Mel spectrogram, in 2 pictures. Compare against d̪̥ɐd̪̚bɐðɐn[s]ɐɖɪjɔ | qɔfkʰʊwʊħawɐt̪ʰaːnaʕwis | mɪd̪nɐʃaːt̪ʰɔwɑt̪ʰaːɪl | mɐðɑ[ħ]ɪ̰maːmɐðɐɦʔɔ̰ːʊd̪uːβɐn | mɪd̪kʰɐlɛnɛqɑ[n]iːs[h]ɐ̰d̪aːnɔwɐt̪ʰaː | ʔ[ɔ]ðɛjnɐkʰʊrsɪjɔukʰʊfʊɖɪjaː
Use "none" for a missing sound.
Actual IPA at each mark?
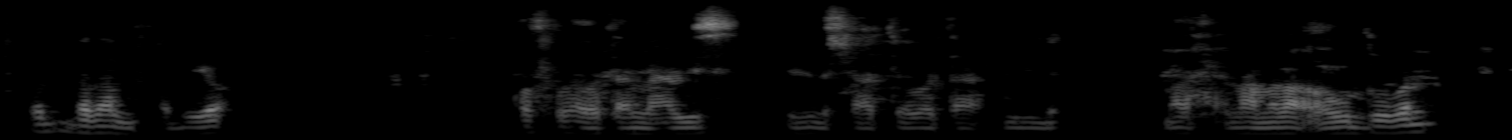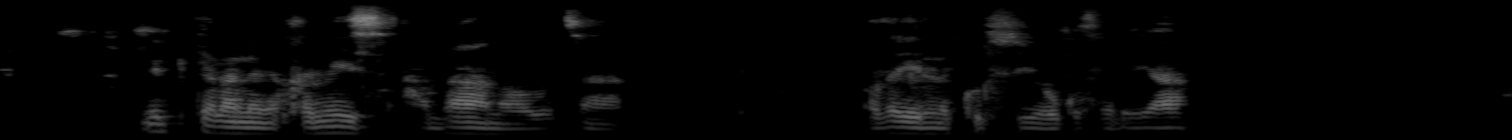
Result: f, ħ, m, h, ɔ

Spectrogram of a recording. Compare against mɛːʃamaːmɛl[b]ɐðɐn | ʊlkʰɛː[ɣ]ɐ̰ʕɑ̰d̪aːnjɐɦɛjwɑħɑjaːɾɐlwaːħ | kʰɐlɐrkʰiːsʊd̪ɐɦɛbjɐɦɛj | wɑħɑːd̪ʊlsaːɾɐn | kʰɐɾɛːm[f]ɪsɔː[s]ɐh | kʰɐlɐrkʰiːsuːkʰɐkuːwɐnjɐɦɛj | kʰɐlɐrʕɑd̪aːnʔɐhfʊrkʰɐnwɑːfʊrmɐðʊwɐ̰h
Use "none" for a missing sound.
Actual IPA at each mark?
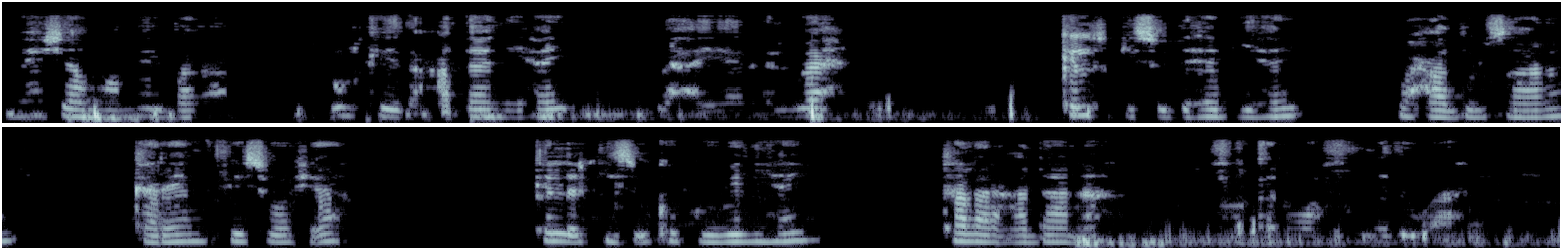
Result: b, ð, f, ʃ

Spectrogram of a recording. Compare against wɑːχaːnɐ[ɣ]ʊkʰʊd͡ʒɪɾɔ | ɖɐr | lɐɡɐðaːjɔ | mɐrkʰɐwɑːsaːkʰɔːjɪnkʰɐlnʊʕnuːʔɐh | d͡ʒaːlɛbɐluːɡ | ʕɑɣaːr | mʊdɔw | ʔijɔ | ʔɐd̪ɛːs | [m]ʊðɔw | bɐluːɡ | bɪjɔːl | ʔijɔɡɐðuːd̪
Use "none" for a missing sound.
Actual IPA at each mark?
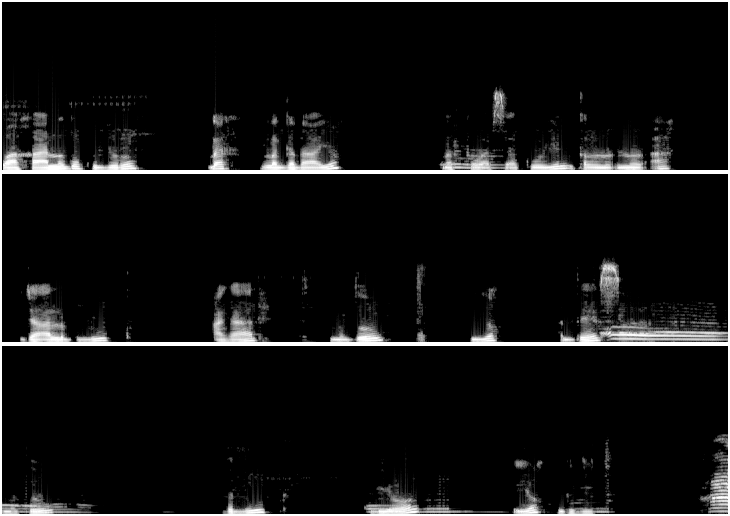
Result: ð, m

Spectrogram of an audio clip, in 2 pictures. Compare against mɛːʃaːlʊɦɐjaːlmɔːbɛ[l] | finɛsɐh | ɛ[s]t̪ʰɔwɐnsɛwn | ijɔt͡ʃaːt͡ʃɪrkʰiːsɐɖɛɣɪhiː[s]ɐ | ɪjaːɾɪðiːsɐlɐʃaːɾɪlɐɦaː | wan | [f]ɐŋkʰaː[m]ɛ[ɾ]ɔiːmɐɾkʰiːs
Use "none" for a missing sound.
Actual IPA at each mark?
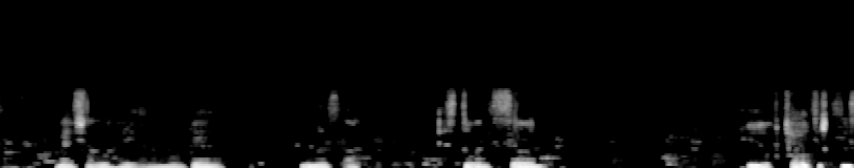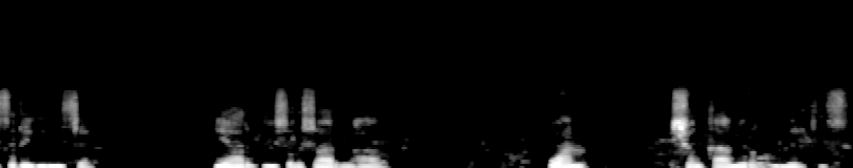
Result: l, s, s, ʃ, m, ɾ

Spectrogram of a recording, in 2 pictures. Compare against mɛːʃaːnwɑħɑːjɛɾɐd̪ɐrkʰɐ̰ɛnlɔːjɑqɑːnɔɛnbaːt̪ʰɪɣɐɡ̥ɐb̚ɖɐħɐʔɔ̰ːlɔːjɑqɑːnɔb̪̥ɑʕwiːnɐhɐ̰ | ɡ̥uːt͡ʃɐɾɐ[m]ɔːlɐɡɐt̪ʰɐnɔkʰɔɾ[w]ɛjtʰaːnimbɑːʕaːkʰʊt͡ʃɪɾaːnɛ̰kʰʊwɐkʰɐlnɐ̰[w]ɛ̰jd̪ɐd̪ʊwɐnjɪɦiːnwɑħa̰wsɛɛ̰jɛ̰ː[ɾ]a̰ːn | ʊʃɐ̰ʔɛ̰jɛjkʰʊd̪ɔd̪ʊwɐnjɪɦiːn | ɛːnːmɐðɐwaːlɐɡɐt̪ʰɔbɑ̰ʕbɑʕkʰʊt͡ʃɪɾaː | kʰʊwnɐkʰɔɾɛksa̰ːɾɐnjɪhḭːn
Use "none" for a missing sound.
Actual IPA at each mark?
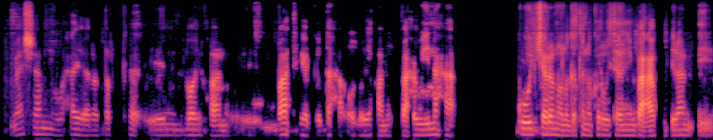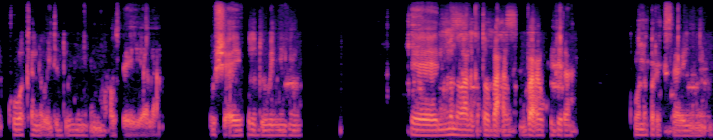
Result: n, w, w, l

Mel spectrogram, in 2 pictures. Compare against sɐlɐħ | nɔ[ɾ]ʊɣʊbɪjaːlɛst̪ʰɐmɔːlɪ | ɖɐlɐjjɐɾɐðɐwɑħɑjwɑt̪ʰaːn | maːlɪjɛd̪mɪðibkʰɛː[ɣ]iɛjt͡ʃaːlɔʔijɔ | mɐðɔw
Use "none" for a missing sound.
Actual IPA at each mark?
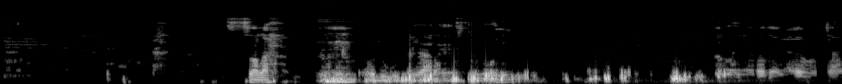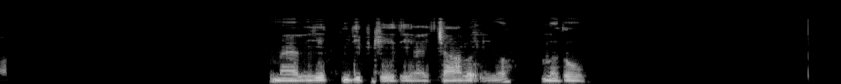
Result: l, ð

